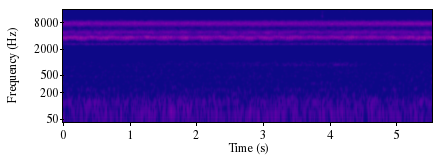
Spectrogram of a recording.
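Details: Summer or autumn night with chirping crickets forming a steady, shrill, overlapping trill that holds unchanged from start to end, a quiet low murmur underneath.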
